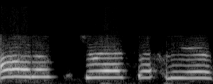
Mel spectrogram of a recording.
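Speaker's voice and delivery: acted-out raw shrieking, very high, shrill scream. Retelling how someone calls Adam down to play: imitating someone screaming. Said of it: "he just screams".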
